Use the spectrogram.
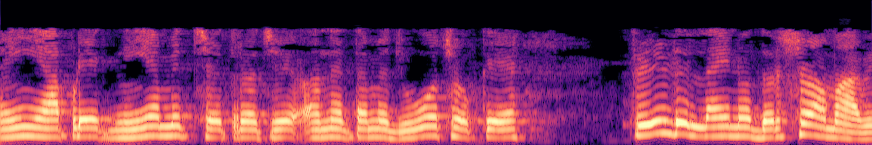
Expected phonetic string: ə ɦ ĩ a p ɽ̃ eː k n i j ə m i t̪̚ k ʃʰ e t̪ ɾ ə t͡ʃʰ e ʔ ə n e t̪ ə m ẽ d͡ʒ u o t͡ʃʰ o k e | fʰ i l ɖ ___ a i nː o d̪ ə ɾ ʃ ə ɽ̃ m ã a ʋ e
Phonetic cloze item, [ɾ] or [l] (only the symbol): l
